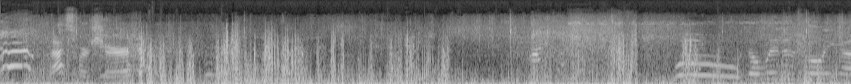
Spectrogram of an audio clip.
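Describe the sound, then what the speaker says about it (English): Strong wind buffeting the microphone on an Alaska cruise ship deck, a loud continuous roar with gusts while people talk and exclaim over it. "that is the strong wind that is blowing towards us"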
